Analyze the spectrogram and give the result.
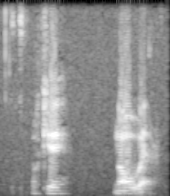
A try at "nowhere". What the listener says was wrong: That's it.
